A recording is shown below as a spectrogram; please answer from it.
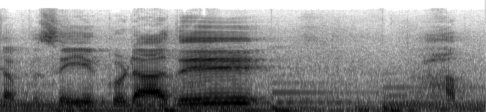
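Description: A man singing, with long held notes, over backing music.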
